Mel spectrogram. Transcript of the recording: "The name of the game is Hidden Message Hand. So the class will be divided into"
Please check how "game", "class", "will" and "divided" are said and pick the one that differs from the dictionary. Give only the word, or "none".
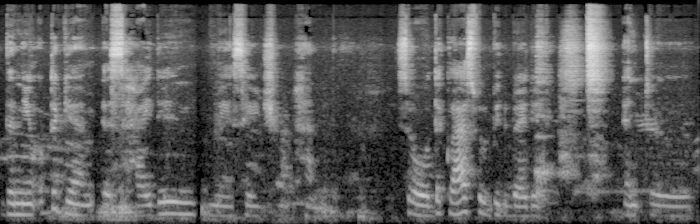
divided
